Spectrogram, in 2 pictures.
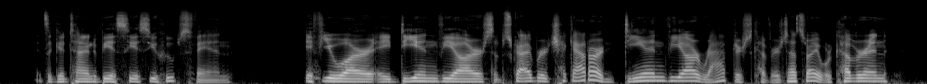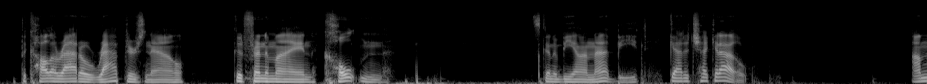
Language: English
